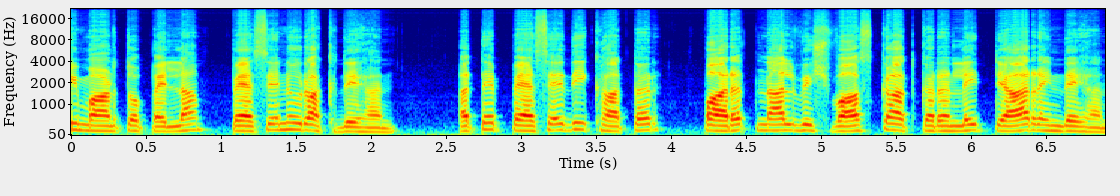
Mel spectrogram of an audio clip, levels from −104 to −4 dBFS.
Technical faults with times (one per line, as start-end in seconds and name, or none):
0.00-6.89 crude rate conversion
